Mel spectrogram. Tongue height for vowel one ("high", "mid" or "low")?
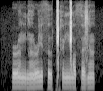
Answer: mid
